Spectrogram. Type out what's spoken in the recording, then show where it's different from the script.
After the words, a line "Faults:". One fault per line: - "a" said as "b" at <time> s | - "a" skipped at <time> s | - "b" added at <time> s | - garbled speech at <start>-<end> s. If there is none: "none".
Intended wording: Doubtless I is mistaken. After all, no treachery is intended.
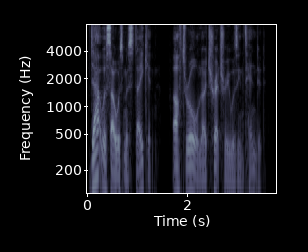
Doubtless I was mistaken. After all, no treachery was intended.
Faults:
- "is" said as "was" at 0.5 s
- "is" said as "was" at 2.9 s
